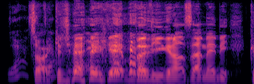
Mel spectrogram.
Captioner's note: laughing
